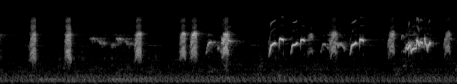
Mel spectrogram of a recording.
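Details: Wild sooty-headed bulbul singing against a rival, opening with sharp isolated clicks and short whistles, then quicker warbled phrases of rising and falling chirps.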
